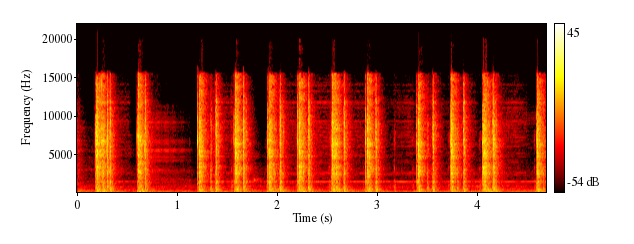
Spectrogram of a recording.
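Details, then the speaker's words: 1973 Gottlieb Kingpin pinball, 10-point score reel stepped by operating the relay manually. Harsh, uneven clacking bursts about three a second. Coil stop in the reel likely indented; possibly a spring that is too heavy. "Right, now that noise is more likely than not the coil stop is indented in that reel. It could be that, or if at some point in time someone's cut the spring may be too heavy, but I put my money on that coil stop."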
